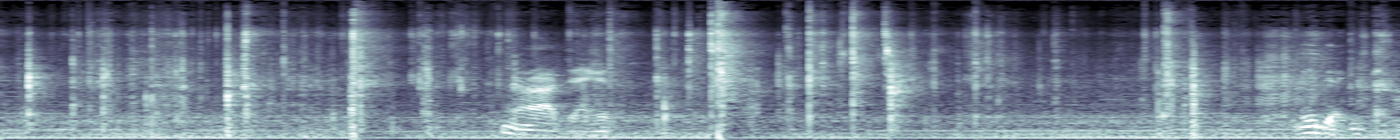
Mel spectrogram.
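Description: Brittle, sun-aged plastic card packaging being forced and torn open by hand: a run of sharp crackles and snaps.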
